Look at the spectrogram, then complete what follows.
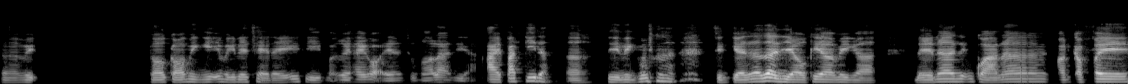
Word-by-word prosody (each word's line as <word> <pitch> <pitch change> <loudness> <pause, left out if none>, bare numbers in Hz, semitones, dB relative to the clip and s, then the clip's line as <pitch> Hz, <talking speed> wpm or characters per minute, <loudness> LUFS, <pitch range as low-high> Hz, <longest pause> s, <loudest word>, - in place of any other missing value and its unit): Ờ, 100 -1 -13
vì 110 -1 -5 1.1
Có, 110 +1 -2
có, 110 +1 -1
mình 120 -3 -4
nghĩ 120 +1 -3
mấy 115 - -5
cái 110 - -3
đứa 115 0 -2
trẻ - - -3
đấy 100 +6 -4
thì 105 -2 -8
mọi - - -16
người 105 - -4
hay 115 0 +1
gọi 120 - -5
đấy 95 - -4
là 95 - -13
chúng 100 - -21
nó 95 +1 -7
là 110 -2 -4
gì 100 -2 -15
ạ? 115 +5 -1
iPad 140 +5 +3
kid 160 +1 +1
à? - - -6 0.2
Ờ, 95 +1 -6 0.2
thì 110 -1 0
mình 110 -1 -1
cũng 145 +2 -1 0.6
chứng 105 -1 -6
kiến 105 +1 +4
rất 135 - +5
là 155 -5 +9
nhiều 110 -3 +5
khi 120 - +3
mà 115 -1 +4
mình, 110 -1 -1
ờ, 100 -1 -3 0.4
đến, 105 +2 +1
à, 130 +1 +5
những 130 -1 -5
quán, 105 -1 +2
a, 130 +2 -1 0.3
quán 110 0 -3
cà 120 - +2
phê 125 -1 +8
115 Hz, 250 wpm, -23 LUFS, 105-125 Hz, 1.1 s, là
